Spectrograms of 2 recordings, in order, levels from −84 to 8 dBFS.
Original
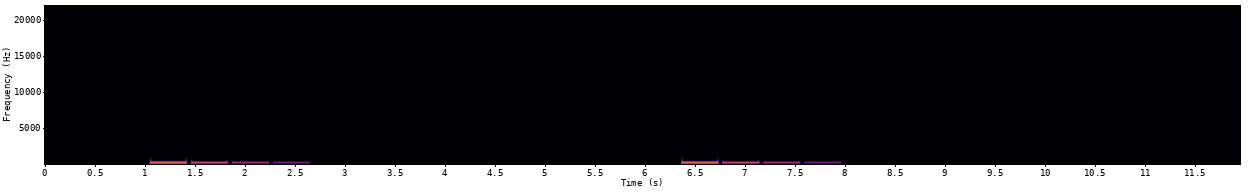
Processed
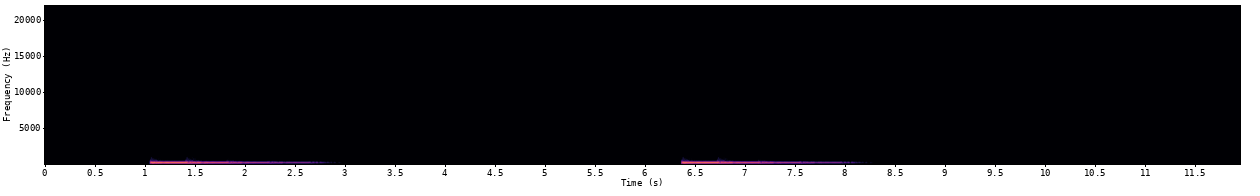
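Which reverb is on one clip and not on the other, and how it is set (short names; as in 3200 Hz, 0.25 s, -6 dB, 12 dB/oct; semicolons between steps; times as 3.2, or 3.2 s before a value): FDN reverb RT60 0.52 s, low-frequency decay 1.25×, high-frequency decay 0.9×, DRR -6.5 dB; gain -7 dB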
